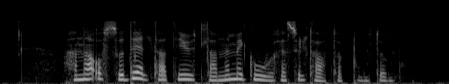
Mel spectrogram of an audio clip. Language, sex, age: Norwegian, female, 30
